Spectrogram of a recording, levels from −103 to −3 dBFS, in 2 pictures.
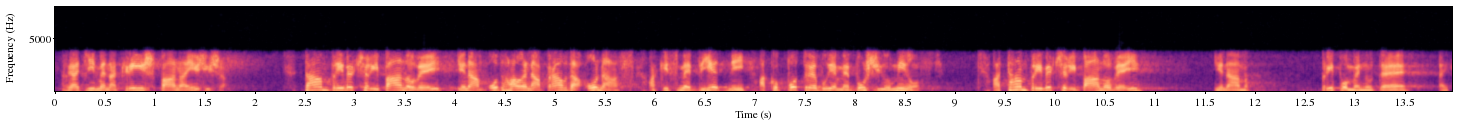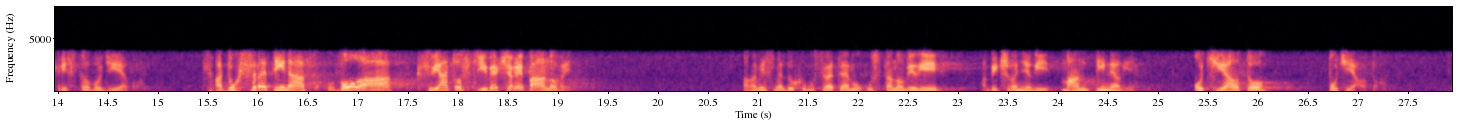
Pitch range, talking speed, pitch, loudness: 135-195 Hz, 115 wpm, 155 Hz, -17 LUFS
